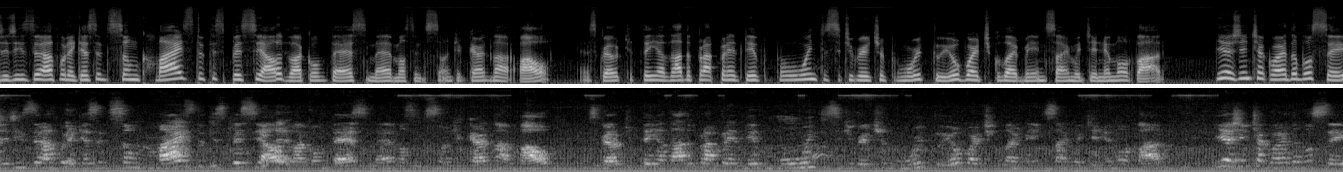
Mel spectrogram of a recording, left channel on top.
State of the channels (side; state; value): both; normal; correlation 0.22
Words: encerra por aqui essa edição mais do que especial do Acontece, né? Nossa edição de carnaval. Eu espero que tenha dado para aprender muito, se divertir muito. Eu, particularmente, saio muito renovado. E a gente aguarda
